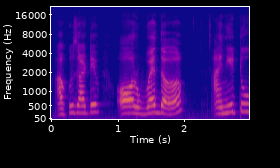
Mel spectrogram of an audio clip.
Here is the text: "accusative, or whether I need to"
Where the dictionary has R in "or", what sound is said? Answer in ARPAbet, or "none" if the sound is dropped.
R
